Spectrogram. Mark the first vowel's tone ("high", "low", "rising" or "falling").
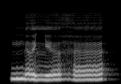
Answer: falling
